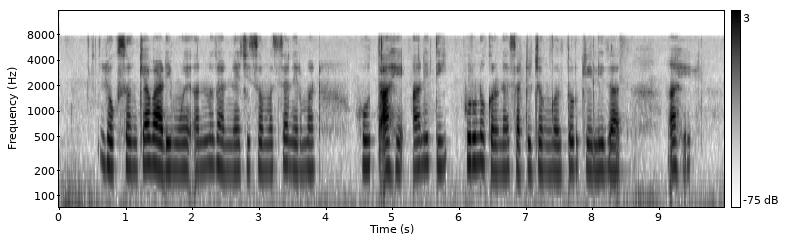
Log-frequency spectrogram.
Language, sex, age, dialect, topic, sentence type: Marathi, female, 18-24, Northern Konkan, agriculture, statement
